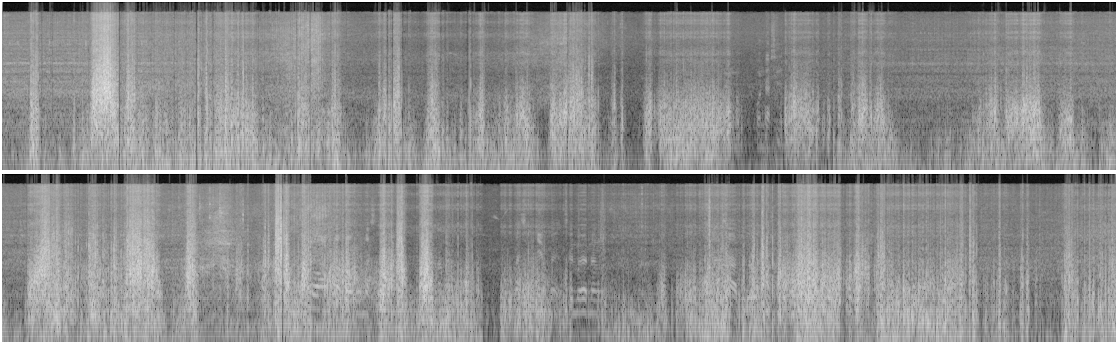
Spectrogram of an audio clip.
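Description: A motorbike engine hums steadily.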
